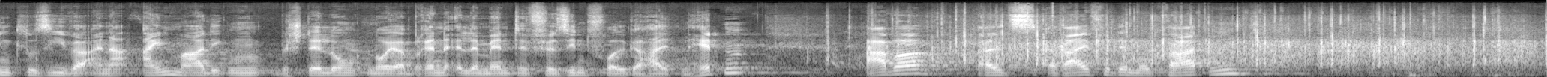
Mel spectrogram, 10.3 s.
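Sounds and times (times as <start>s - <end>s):
speech: 0.0s - 8.6s
applause from parliament benches: 5.4s - 10.3s.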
